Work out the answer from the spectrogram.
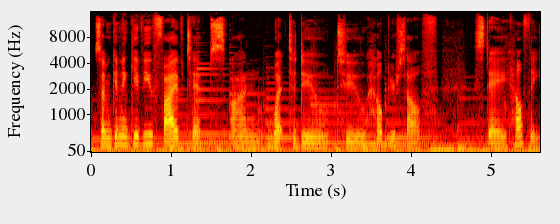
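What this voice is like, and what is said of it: Congested voice from a cold. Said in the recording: “I have a cold. ... I have been battling a cold for about a week now”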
